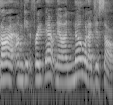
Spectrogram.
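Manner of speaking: usual speaking voice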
